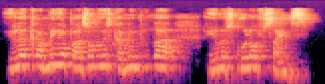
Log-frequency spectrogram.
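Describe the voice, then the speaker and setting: A middle-aged guest with an Indian English accent retells an old story loosely and ramblingly, filling it with "you know." He talks fast in a husky, fairly high, slightly mellow voice. The audio comes over a video call from an echoey room.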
